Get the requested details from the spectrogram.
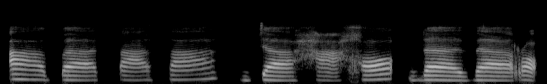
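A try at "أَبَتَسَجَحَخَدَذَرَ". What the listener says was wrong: Oke. Bagus banget ya. Semuanya dapat.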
